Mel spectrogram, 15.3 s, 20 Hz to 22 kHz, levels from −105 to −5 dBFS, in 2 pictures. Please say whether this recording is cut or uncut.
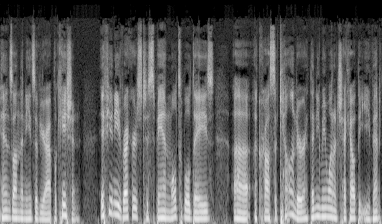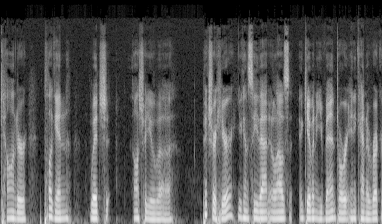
uncut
